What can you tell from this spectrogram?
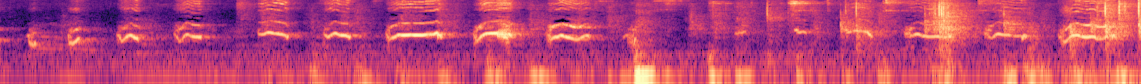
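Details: Tiny foster puppy Little Bean, three weeks old and one pound, complains at being placed back in his pen after a feed. He gives insistent, looping high yelps in quick succession, growing louder, with some knocking.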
